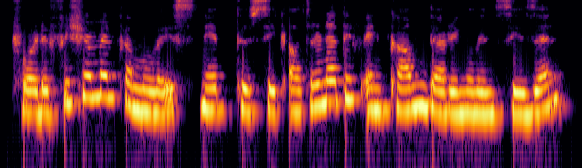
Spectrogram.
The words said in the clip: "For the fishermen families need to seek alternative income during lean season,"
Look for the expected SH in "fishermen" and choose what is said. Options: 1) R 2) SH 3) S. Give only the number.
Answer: 2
